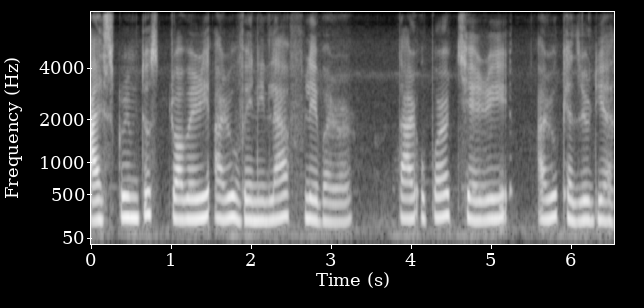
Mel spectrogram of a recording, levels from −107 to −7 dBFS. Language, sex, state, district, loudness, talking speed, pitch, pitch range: Assamese, female, Assam, Sonitpur, -20 LUFS, 130 wpm, 225 Hz, 215-240 Hz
